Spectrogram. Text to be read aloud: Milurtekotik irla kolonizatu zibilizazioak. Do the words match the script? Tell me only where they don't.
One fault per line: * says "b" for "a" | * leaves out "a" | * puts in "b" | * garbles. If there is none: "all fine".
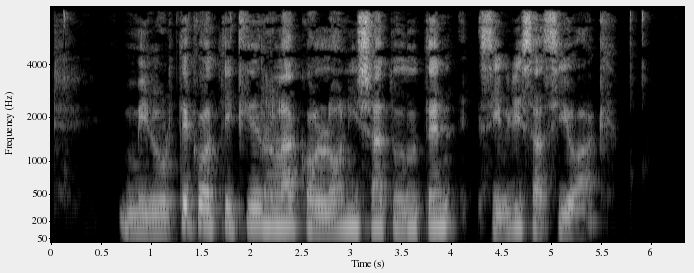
* puts in "duten"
